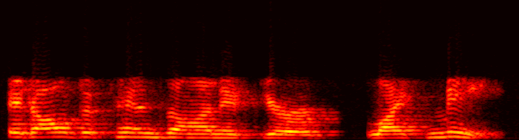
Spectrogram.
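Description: A woman's voice: medium pitch, unhurried. Woman in her sixties on a tinny phone line. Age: 60s. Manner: matter-of-fact, explanatory. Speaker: guest Medicare advisor. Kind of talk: phone-in interview.

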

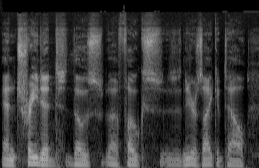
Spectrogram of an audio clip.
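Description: A man's voice: medium pitch, fairly even intonation, measured pace, a little mellow, no room sound, clean studio sound. A man co-hosting a radio talk show, speaking earnestly with frequent stumbling restarts. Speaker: radio co-host.

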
